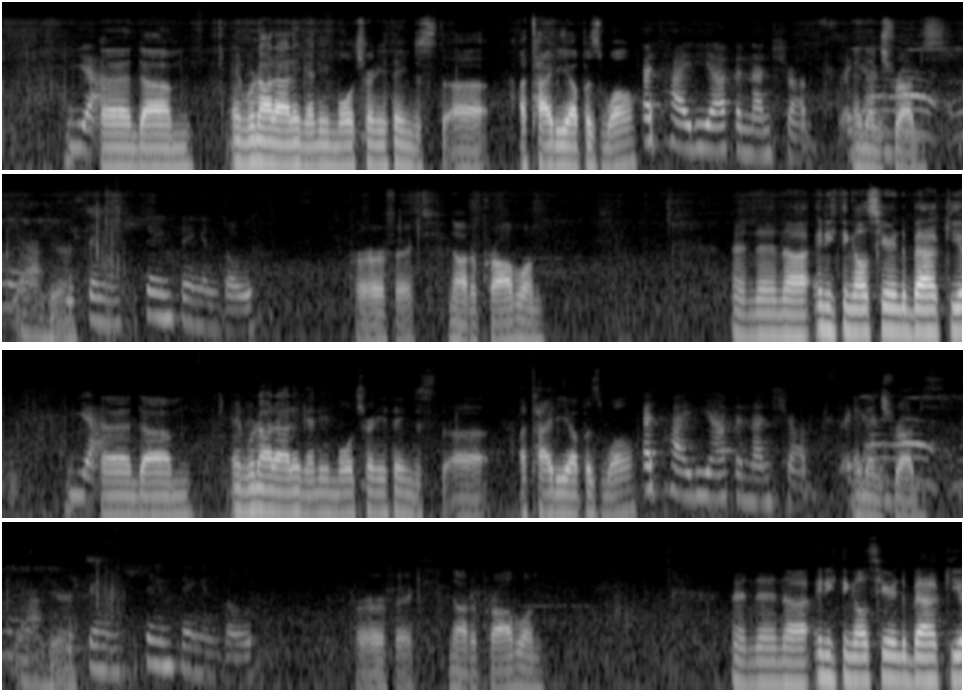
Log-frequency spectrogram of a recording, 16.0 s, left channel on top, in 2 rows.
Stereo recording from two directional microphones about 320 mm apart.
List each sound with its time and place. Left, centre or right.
0.6 s speech: left
7.6 s speech: left
11.0 s speech: centre
14.1 s speech: centre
